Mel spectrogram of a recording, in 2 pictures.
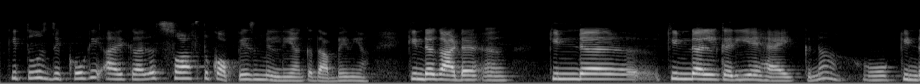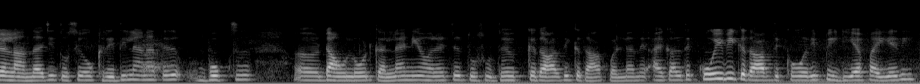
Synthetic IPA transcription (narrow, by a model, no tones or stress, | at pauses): kɪt̪ʊsd̪ɪkʰːoːkɪʔajkəlsɔːpʰʈkɔːpiːzmɪld̪ɪjãːkɪt̪aːbẽːd̪ijãː | kɪ̃ɳɖəɡaːɖə | kɪɳɖə | kɪɳɖəlkəɾiːeːɦɛːɪknaː | oːkɪɳɖəlːãːnd̪aːd͡ʒiːt̪ʊsẽːoːkʰəɾiːd̪iːlɛːnaːt̪eː | bʊks | ɖaːʊnloːɖkəɾlɛ̃ːnĩːɦoːɾẽːt̪eːt̪ʊsʊd̪eːkɪt̪aːbd̪iːkɪt̪aːb̚pəɽd͡ʒãːnd̪eːʔajkəlt̪ekoːiːbiːkɪt̪aːbd̪ɪkʰːoːoɾiːpiːɖiːɛːpʰaːiːed̪iː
